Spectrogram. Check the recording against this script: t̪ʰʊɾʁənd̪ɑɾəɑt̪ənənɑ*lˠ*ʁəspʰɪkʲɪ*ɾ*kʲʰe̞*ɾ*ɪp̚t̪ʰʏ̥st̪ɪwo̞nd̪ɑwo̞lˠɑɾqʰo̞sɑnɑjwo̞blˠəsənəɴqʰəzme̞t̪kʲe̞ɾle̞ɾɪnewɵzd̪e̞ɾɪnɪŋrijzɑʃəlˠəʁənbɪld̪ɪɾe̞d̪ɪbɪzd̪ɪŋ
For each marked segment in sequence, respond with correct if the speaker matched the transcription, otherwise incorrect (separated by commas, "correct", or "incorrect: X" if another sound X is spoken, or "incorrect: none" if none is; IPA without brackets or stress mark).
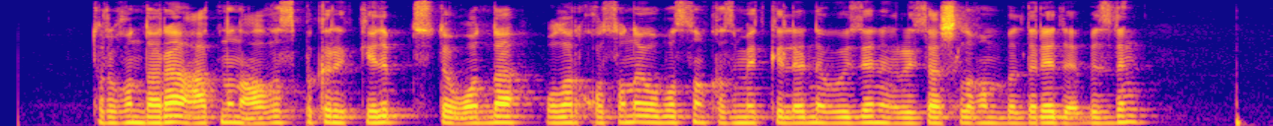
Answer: correct, correct, incorrect: l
